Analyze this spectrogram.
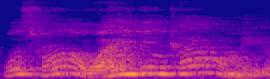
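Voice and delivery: high-pitched wounded questioning; puzzled, miffed wife. Acted. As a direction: voice a wife fretting over a missed call. Wife waiting for husband's missing call.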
